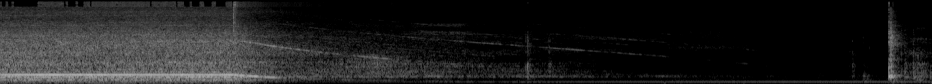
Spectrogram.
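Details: Eureka SmartVac 4870 upright vacuum, repaired from two broken machines, on high carpet setting: smooth steady motor hum, then power off and a long gradual spin-down; belt slipping slightly and likely due for replacement soon, otherwise runs fine.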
